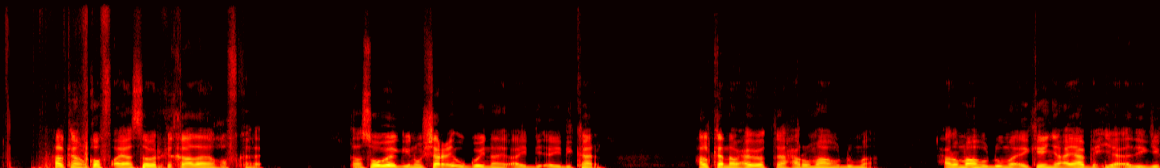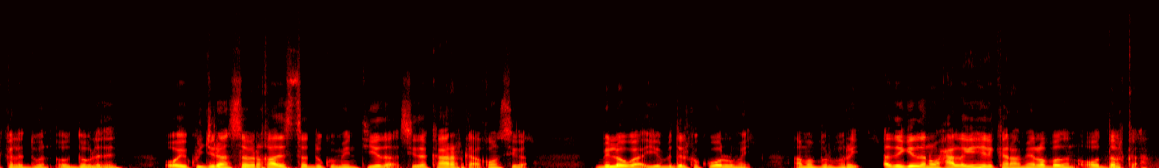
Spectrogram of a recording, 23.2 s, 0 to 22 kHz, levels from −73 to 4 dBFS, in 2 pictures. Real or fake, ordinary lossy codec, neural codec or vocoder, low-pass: fake; none; vocoder, 44.1 kHz, 128 mel bands, Pupu-Vocoder; none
